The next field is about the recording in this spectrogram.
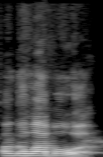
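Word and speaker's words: Tagovailoa: tagalog or how it's spelled but yet it's pronounced tango lava and for reals check it out if you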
